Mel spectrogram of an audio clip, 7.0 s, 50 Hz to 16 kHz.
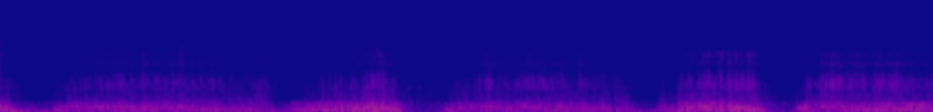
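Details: Sleeping baby snoring: rattling, purring snores on each breath, about 22 breaths a minute.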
